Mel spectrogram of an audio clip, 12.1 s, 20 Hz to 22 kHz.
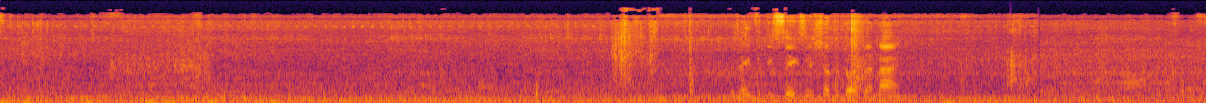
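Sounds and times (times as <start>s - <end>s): road noise: 0.0s - 12.0s
vehicle engine rumble: 0.0s - 12.0s.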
